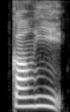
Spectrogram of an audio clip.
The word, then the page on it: 刚毅: gāng yì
